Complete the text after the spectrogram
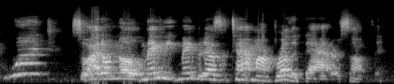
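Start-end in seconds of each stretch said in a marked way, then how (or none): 0.0-0.6 much higher, stunned; can't believe it's been weeks; shocked. Retold or imitated. Realizing weeks without eating.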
